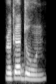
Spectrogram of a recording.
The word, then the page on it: rigadoon: Indian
